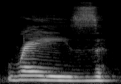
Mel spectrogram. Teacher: listen to that s though raise it makes the z sound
